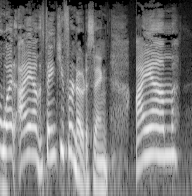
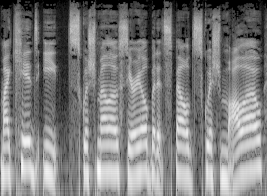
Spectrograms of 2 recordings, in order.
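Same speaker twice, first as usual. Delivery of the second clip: ordinary delivery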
